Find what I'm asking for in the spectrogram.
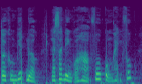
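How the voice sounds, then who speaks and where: Woman reading a sad story, husky and breathy, kinda sorrowful. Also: medium pitch, lively intonation, a little fast, dark tone. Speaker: audiobook narrator. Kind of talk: first-person storybook narration.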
